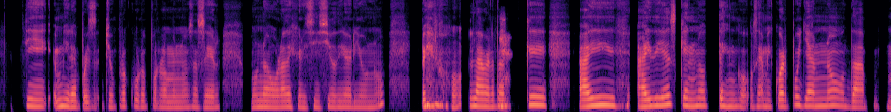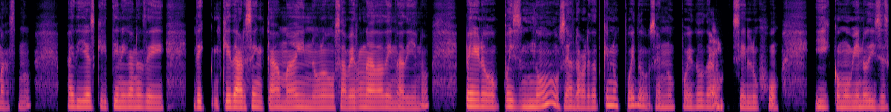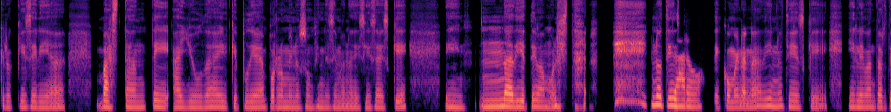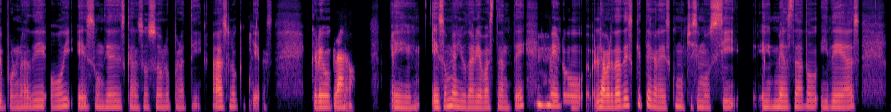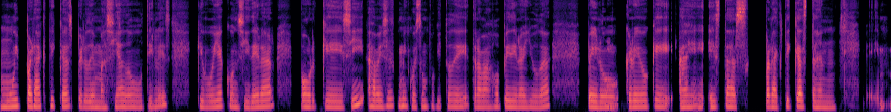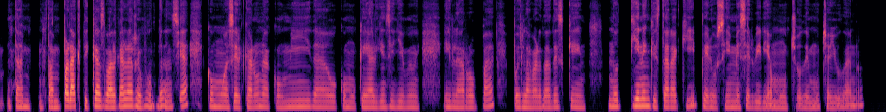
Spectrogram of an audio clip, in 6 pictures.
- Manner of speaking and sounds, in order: laughing while speaking: "pero"; laughing while speaking: "molestar"; other background noise; chuckle
- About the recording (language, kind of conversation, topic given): Spanish, advice, ¿Cómo puedo manejar la soledad y la falta de apoyo emocional mientras me recupero del agotamiento?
